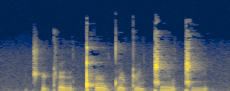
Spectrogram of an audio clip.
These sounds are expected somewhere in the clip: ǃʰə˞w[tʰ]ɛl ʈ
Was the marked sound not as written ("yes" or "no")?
yes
